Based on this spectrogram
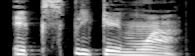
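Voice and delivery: slow, deliberate demand; menacing teacher. A narrator's reading. Rogue demands Malfoy explain, slow and menacing. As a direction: stretch each syllable with cold authority.

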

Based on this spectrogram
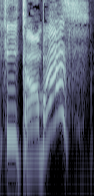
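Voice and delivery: high, slow, disbelieving question; incredulous exclamation. A narrator's reading. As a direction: echo it in disbelief, rising at the end. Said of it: "s'exclama son oncle, les yeux légèrement exorbités". (question incrédule et aiguë)

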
